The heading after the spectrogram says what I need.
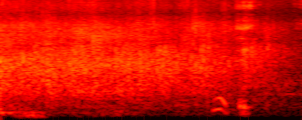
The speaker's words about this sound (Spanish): Así es que les damos un fuerte aplauso. Ahí están los flamantes graduados.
